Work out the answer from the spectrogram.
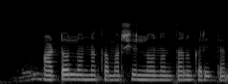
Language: Kannada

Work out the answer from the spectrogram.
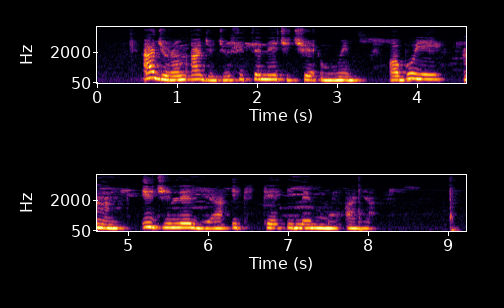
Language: Igbo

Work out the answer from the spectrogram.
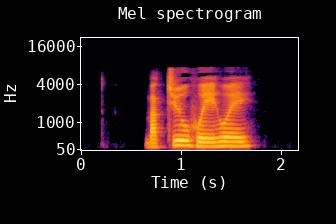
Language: Min Nan Chinese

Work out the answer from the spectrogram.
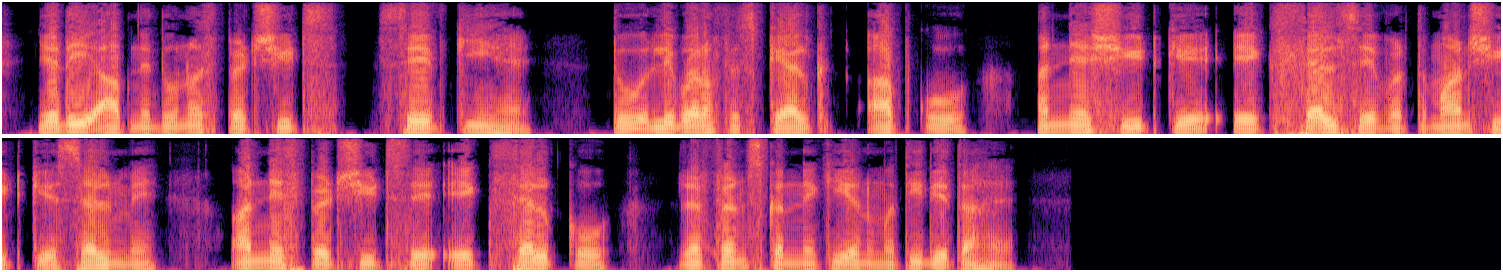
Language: Hindi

